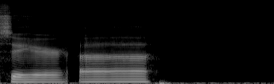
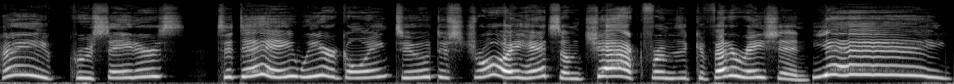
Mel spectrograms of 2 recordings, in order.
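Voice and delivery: put-on high childish voice; 9 semitones higher than usual. Tiny Tina voice.

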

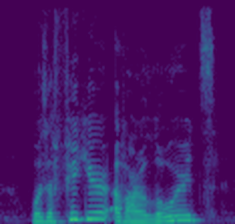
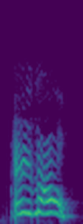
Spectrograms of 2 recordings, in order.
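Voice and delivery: very high, loud call; shout; 8 dB louder than usual. Pretend. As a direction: call out the name with glee. Shouted name.

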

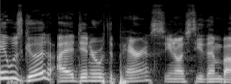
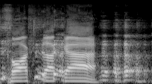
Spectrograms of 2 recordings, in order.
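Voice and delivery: drawn-out cuss; 4 semitones higher, much slower than usual. Pretend. Cussing for effect.

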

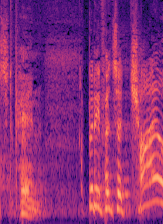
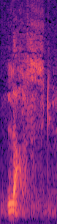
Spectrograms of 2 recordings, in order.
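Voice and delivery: Lost breathed out in a soft, unvoiced sneer; 9 dB quieter than usual. Shown as a demonstration. Preacher mocking how some Christians say Lost, sneered. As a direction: sneer the word Lost with contempt. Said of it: "Gotta sneer it out".

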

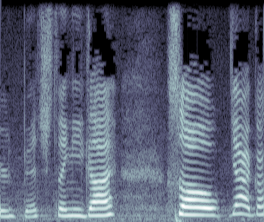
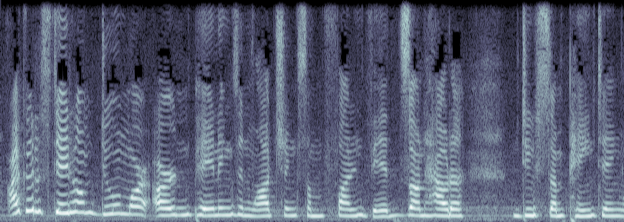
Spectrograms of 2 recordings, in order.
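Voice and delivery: usual speaking voice

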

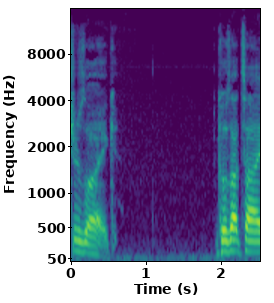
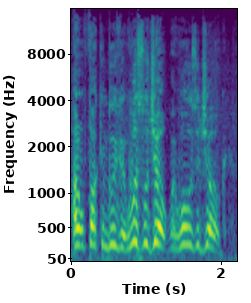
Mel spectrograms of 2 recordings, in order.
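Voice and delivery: angry dad; 5 semitones higher, 3 dB louder, faster than usual. Retold or imitated. Angry dad demanding the joke.

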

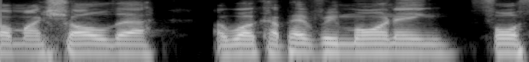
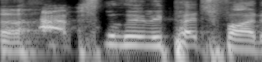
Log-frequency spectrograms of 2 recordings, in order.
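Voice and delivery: laughing; 9 semitones higher than usual. Real, not acted. Laughing while recalling his fear.

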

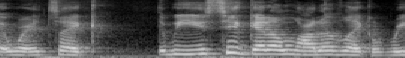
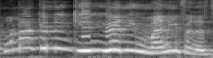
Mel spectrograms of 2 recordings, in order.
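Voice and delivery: higher, louder, rushed fast; exasperated refusal; 12 semitones higher, 6 dB louder, much faster than usual. Retold or imitated. Cashier refuses a customer's crib refund, loud and fast. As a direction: fire it off fed up.

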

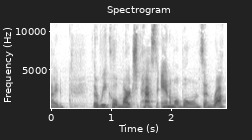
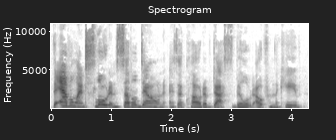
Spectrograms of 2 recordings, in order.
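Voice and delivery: ordinary delivery

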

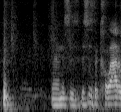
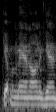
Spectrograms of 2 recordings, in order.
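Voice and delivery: usual speaking voice

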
